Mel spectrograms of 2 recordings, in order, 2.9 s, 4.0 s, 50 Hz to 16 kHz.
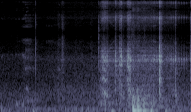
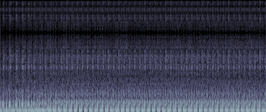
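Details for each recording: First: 1987 Yamaha Warrior 350 ATV with intermittent electric start fault: about a second and a half of uneven starter cranking bursts as the engine turns over; other times only the starter solenoid clicks; starter replaced. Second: 1987 Yamaha Warrior 350 ATV just after replacing the starter for an intermittent click-no-crank fault; it starts, then gives even single-cylinder thumping at idle with a few quick throttle blips before shutting off. Runs normally.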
